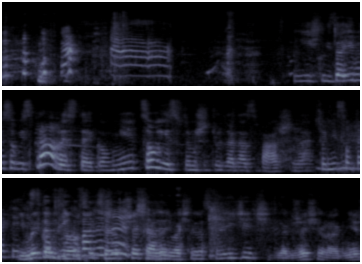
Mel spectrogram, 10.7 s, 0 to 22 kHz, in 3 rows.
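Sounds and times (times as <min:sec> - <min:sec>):
cat meowing: 0:01.0 - 0:01.8
speech: 0:03.0 - 0:10.7.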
